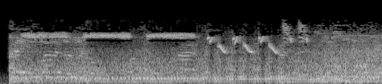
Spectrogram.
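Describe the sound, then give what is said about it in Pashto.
Wild birds for sale at a bird market in Kandahar, including nightingales, partridges and mynas, give high whistles and short sweeping chirps beneath a man's steady talking. “دا د کندهار ښار په منځ کې د وحشي مرغانو د پیر او پلور بازار دی دلته پلسکونه بیلابیل ډول وحشي مرغان لکه بلبلان جلان زرکی میناوی او نور”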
